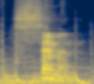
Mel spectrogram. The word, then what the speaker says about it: salmon: Não vamos pronunciar o L e o A vai ter meio que um som de E. Salmon.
